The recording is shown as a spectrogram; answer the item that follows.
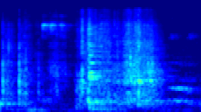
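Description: Stainless steel bowls and a serving utensil clinking and scraping as rice and mashed potato are served. There are a few light clinks, then a brief metallic ring, then about a second of scraping.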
